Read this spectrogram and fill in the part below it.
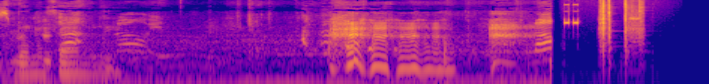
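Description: A young woman talks and laughs with animation outdoors.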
